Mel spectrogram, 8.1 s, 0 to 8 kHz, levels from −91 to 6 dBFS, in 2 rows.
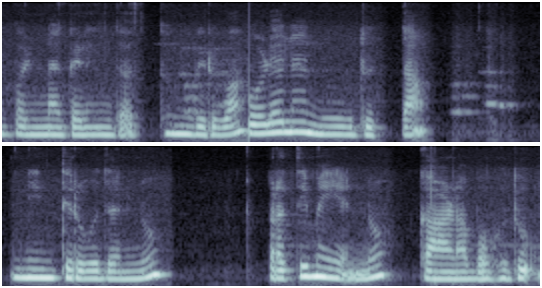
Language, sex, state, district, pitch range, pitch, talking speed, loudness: Kannada, female, Karnataka, Bellary, 165-210 Hz, 180 Hz, 45 wpm, -15 LUFS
